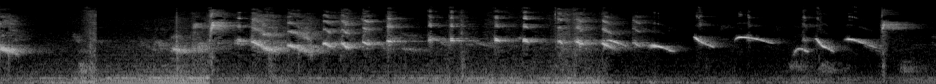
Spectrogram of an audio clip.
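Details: Green-winged saltator, a female's call meant to stir a cold male into singing, with a singing bird too: rapid run of slurred, descending whistled notes, many short sharp chips and clicks, steady low hum beneath.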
